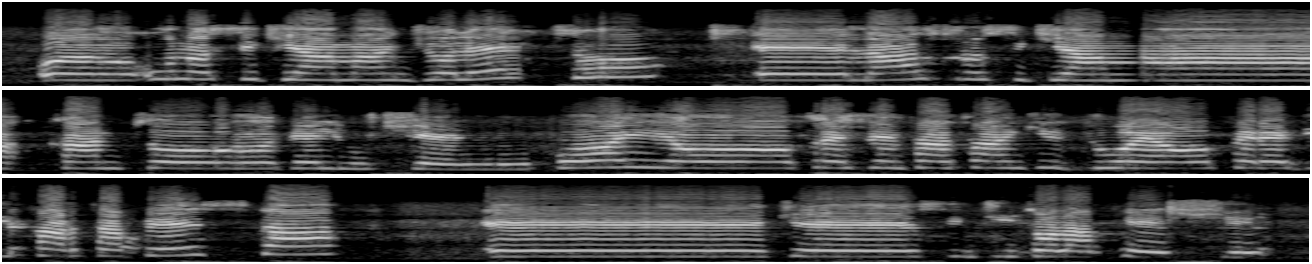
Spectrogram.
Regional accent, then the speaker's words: Iran; Italian is a second language; moved away as an adult; also born or lived in Florence, Italy; now in Italy; vengo dall'Iran, eh, ma abito in Italia

